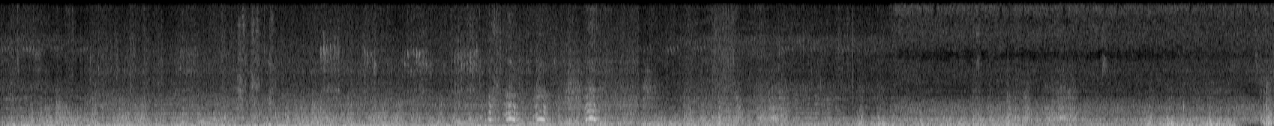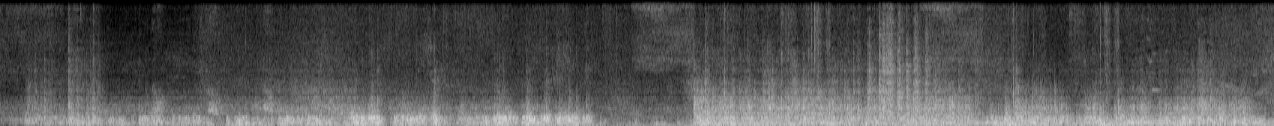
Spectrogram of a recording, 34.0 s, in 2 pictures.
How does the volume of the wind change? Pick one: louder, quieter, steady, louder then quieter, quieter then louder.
louder.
